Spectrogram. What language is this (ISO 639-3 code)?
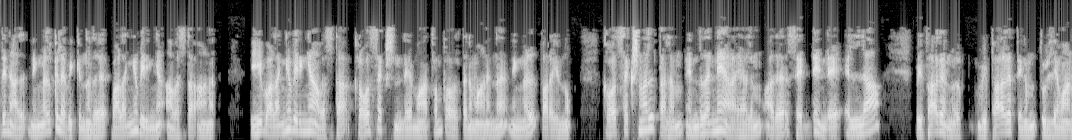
mal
